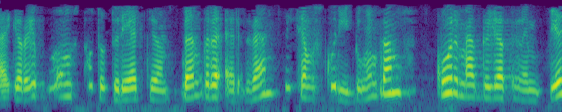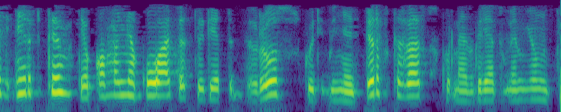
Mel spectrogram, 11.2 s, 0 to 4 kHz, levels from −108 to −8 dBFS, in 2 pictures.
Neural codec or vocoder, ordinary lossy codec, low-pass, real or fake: codec, 16 kHz, 2 kbps, FunCodec, trained on LibriTTS, 25 frames a second; MP3, 24 kbps; 3.6 kHz; fake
